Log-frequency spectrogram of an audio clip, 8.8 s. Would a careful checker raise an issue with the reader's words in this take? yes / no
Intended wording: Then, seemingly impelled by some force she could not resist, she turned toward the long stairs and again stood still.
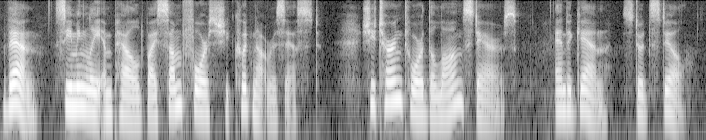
no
